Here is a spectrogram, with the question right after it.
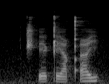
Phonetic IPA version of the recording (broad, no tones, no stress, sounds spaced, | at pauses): t͡ʃʼ e ʈ e qʼ i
